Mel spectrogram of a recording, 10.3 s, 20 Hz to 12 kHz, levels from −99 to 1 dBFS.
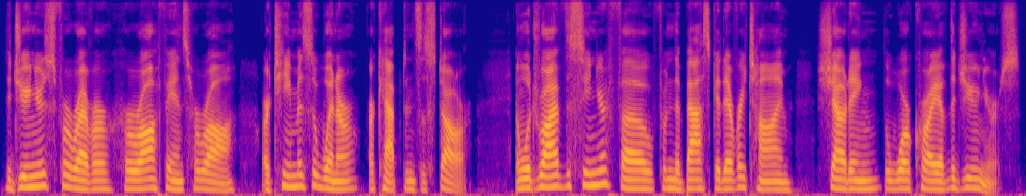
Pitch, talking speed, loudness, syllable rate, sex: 160 Hz, 195 wpm, -19 LUFS, 5.2 syllables/s, female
